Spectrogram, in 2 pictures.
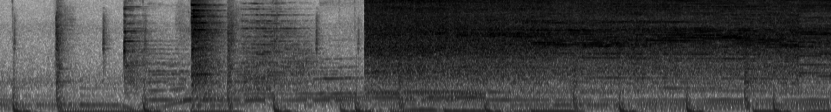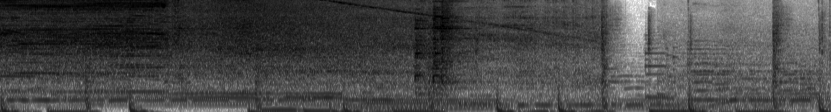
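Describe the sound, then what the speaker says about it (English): A rigid belt sander grinds a forged steel marking knife in a blacksmith shop, with a loud abrasive rasp for several seconds between bouts of clunks, knocks and handling noises, close by and without speech. "I don't really want to be using a rigid belt sander for making nice pieces of blacksmith metal"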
